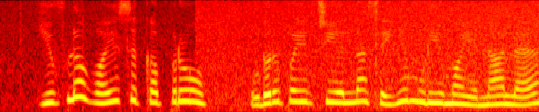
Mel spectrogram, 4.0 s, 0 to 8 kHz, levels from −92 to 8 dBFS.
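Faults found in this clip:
No faults found in this speech clip. Room noise steps up by about 12 dB at around one and a half seconds but stays about 19 dB below the speech, and the call microphone processing leaves nothing above 8 kHz.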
